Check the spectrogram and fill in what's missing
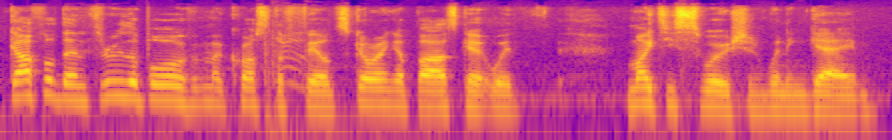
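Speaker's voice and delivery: ordinary talk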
